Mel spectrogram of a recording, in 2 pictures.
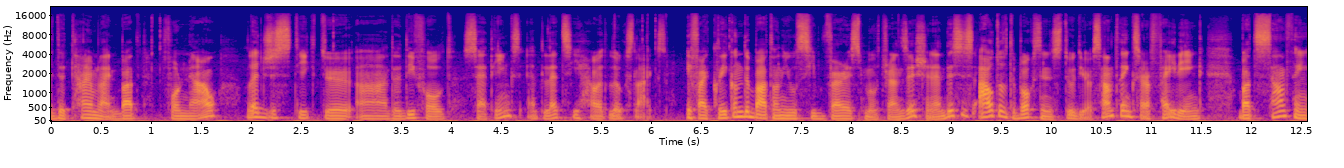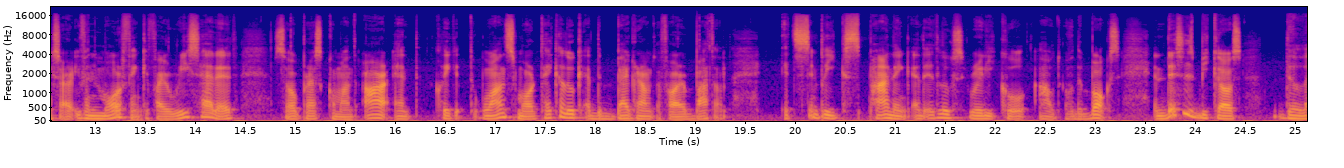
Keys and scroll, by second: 6.1 shift+`, 13.7 super+r.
